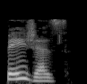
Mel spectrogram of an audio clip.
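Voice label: "beiges", British English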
